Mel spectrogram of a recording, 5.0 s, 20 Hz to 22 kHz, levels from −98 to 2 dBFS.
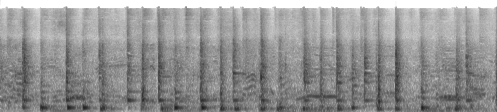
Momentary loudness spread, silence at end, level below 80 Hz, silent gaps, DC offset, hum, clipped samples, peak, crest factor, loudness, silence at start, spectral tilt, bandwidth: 5 LU; 0 s; -46 dBFS; none; under 0.1%; none; under 0.1%; 0 dBFS; 22 dB; -22 LUFS; 0 s; -4.5 dB/octave; 17 kHz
